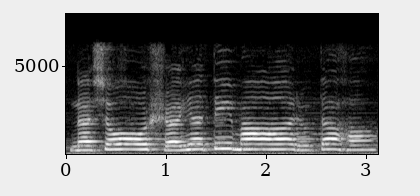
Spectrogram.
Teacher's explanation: ಯಂತರ ಅರ್ಧನ ಕ್ಲೇದಯನ್ ಮುಂದೆ ತ್ಯಾಪೋ ನಚೈನಂ ಕ್ಲೇದಯಂತ್ಯಾಪೋ ನ ಶೋಷಯತಿ ಮಾರುತಃ ನಶೋಷಯತಿ ಈ ಶಬ್ದದಲ್ಲಿ ಮೊದಲು ತಾಲವ್ಯ ಶ ನಂತರ ಮೂರ್ಧನ್ಯಾಶ ಬಂದಿದೆ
